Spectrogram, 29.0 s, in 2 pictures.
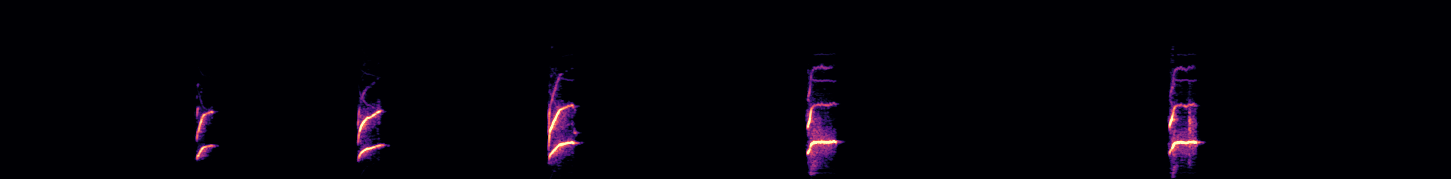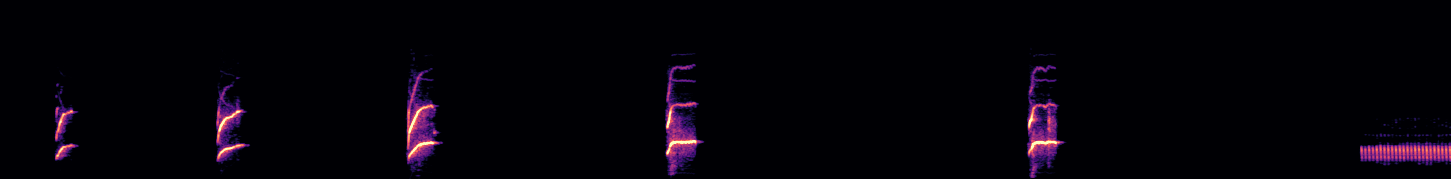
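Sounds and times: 
canary song in rapid rolling tours: 2.0s - 2.2s, 3.6s - 4.0s, 5.5s - 5.9s, 8.1s - 8.5s, 11.7s - 12.1s, 15.0s - 15.4s, 16.7s - 17.0s, 18.6s - 19.0s, 21.2s - 21.6s, 24.8s - 25.2s, 28.1s - 29.0s.

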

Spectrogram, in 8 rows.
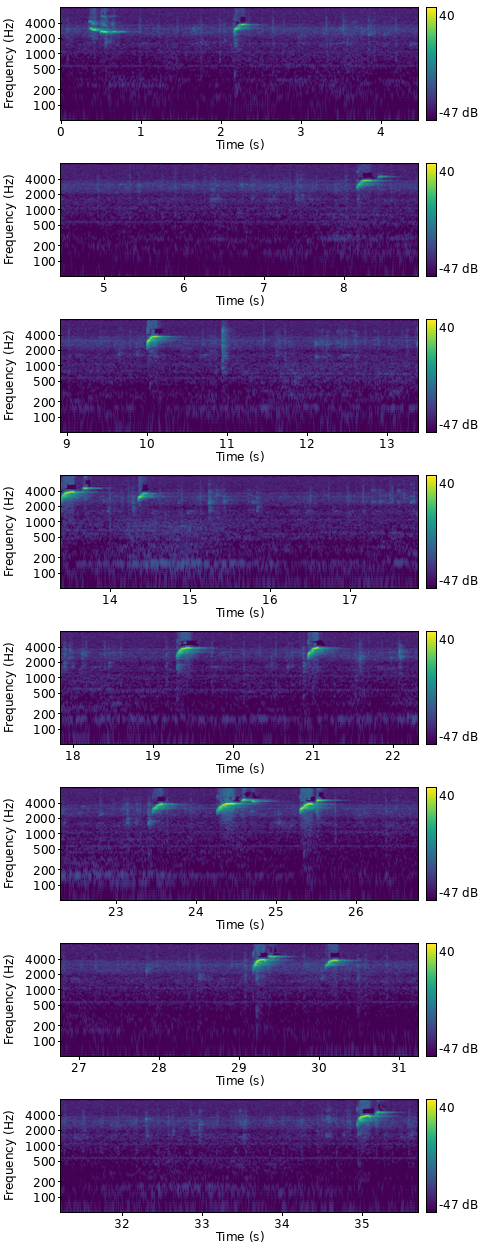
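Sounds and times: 
low hum: 0.0s - 35.6s
canary chirping: 0.4s - 0.9s, 2.2s - 2.6s, 8.2s - 8.7s, 10.0s - 10.4s, 13.4s - 14.6s, 19.3s - 19.8s, 20.9s - 21.4s, 23.4s - 25.8s, 29.2s - 30.5s, 34.9s - 35.5s.

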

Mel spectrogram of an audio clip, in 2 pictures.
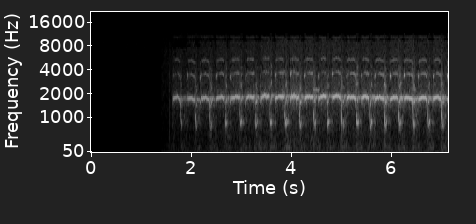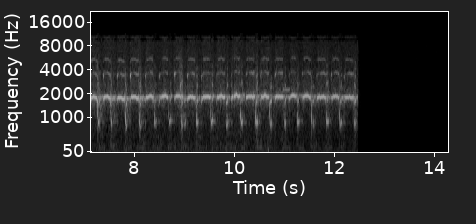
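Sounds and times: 
canary song of whistled notes: 1.6s - 12.5s.

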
